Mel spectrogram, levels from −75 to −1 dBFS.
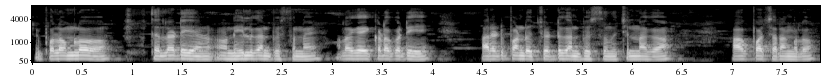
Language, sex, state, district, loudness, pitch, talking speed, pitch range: Telugu, female, Telangana, Mahabubabad, -17 LUFS, 120 Hz, 105 wpm, 115-125 Hz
